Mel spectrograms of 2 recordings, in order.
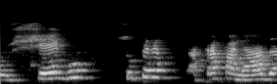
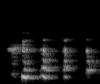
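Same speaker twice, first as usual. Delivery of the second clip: soft laugh; 8 semitones higher, 8 dB quieter than usual. Real, not acted. Laughing at not knowing about likes.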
